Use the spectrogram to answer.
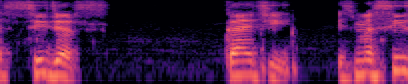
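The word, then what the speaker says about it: Caesar: है वह साइलेंट है इसको हम लोग चाय असर नहीं पड़ता है सीजर पड़ते हैं यह को प्रसन्न नहीं किया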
